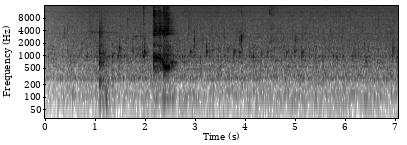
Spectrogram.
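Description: Okra sambar bubbles in a pot on the stove with soft continuous simmering and a couple of brief louder bursts, fairly close and with no talk.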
